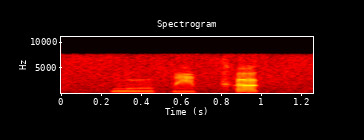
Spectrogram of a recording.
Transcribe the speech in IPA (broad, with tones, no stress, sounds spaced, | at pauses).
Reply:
w uː˨˧ p iː˨˥ p̚ kʰ ɐ˥ k̚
